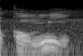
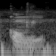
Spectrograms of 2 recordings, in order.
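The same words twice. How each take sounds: First: "comí" with the stress on the final í; stress on last syllable. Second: "comí" wrongly stressed on the co; stress on first syllable. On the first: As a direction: land firmly on the í of "comí". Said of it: "put the emphasis on the E". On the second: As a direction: hit CO in "comí", let the end drop. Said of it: "not comí". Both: Shown as a demonstration.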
